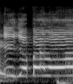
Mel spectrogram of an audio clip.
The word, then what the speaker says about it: Isabella: I-S-A-B-E-L-L-A. L-L-A. Isabella!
